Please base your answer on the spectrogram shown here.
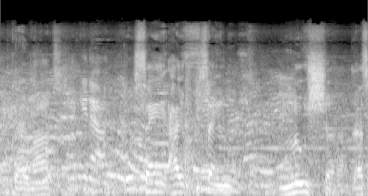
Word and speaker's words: St. Lucia: St. Lucia. That's how you pronounce it.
